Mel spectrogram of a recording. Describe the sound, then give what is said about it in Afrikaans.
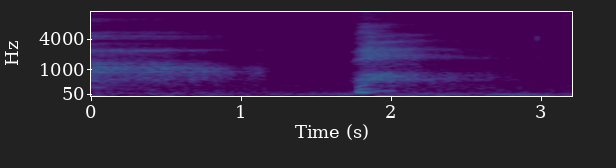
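A slow, deliberate breath drawn in with a soft airy hiss, then a sharper, louder exhale, like a sigh. No one speaks. “Dan klink dit eintlik soos asemhaal. Asem in. Ja. Asem uit. Hoor jy dit?”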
